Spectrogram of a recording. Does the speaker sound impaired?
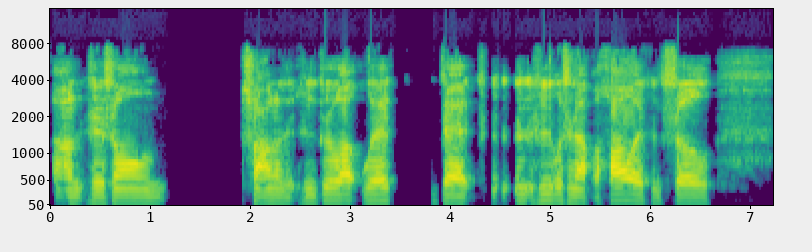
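Yes: Moebius syndrome; a little hard to understand, certain letters hard to pronounce.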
